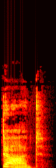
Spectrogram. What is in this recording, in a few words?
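"dud", British English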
